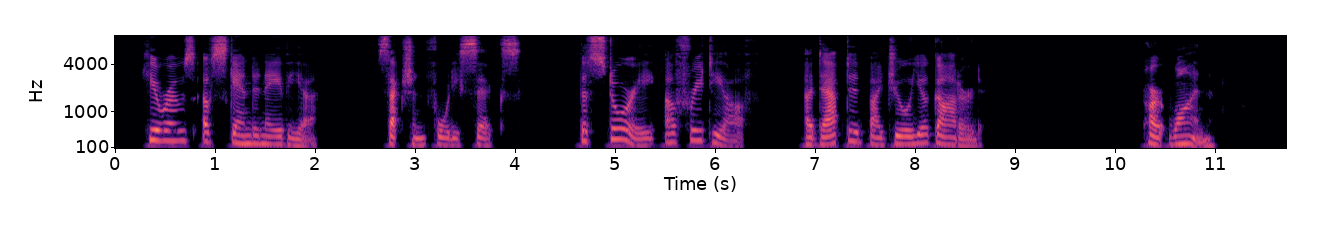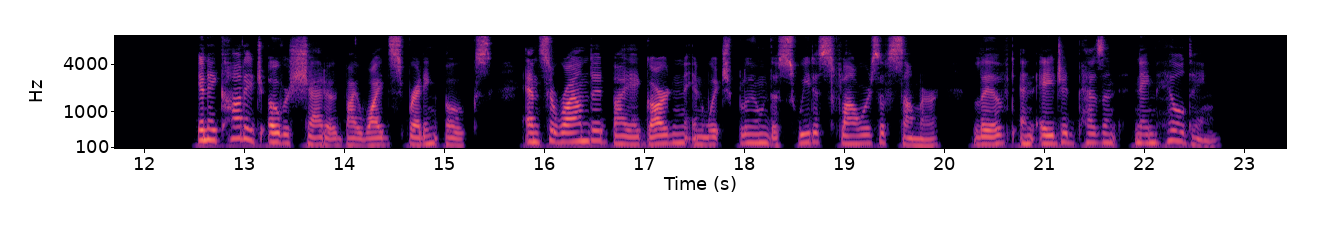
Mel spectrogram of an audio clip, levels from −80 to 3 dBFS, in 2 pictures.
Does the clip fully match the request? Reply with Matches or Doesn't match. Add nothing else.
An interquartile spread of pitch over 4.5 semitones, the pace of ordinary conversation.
Doesn't match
